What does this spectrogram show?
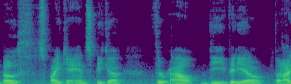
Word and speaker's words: Spica: said both spika and spika throughout the video but i truly don't know how to pronounce it but in my head s-p-i-c-a because p-i-c-a is pica so it would be spika but um yeah so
